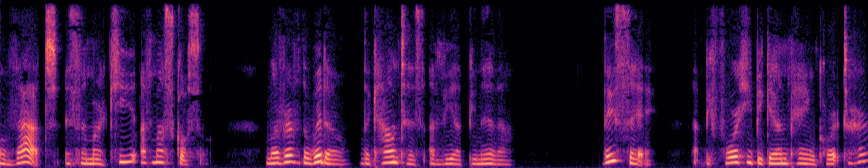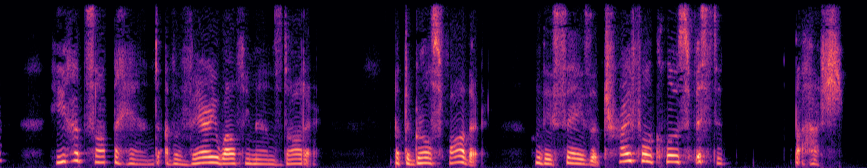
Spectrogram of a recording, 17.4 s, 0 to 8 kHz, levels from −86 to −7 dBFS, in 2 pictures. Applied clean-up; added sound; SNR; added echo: none; none; none; none.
